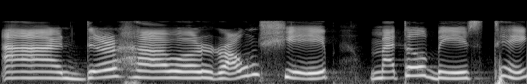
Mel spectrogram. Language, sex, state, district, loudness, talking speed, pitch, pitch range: English, female, Punjab, Kapurthala, -11 LUFS, 100 wpm, 295 Hz, 285-325 Hz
